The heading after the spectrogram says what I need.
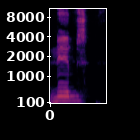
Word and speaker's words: xib: let's head to our nib for the cell or xib still to this day ten years later I don't know why people call it nibs even though it's spelt with an X but let's add a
